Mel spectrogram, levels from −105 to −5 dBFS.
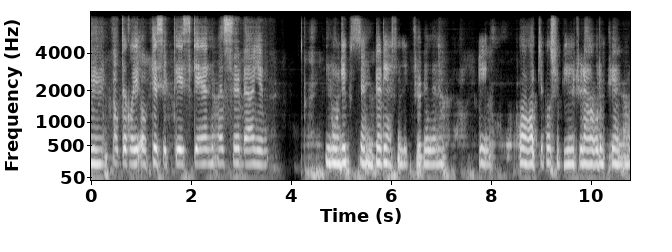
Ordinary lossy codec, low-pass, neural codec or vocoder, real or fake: none; 7.2 kHz; codec, 24 kHz, 1 kbps, SNAC; fake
